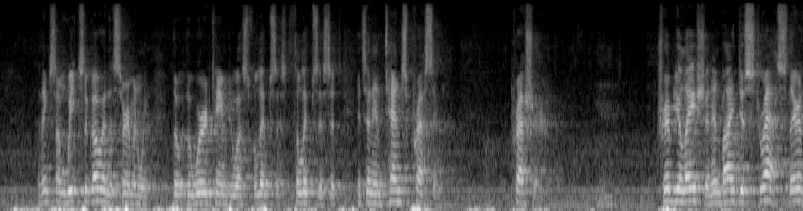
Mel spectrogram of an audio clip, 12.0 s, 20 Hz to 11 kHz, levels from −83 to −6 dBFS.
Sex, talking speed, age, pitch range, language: male, 140 wpm, 50-69, 155-180 Hz, English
